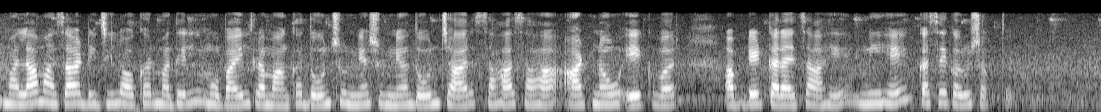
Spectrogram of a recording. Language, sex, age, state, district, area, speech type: Marathi, female, 18-30, Maharashtra, Mumbai Suburban, urban, read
